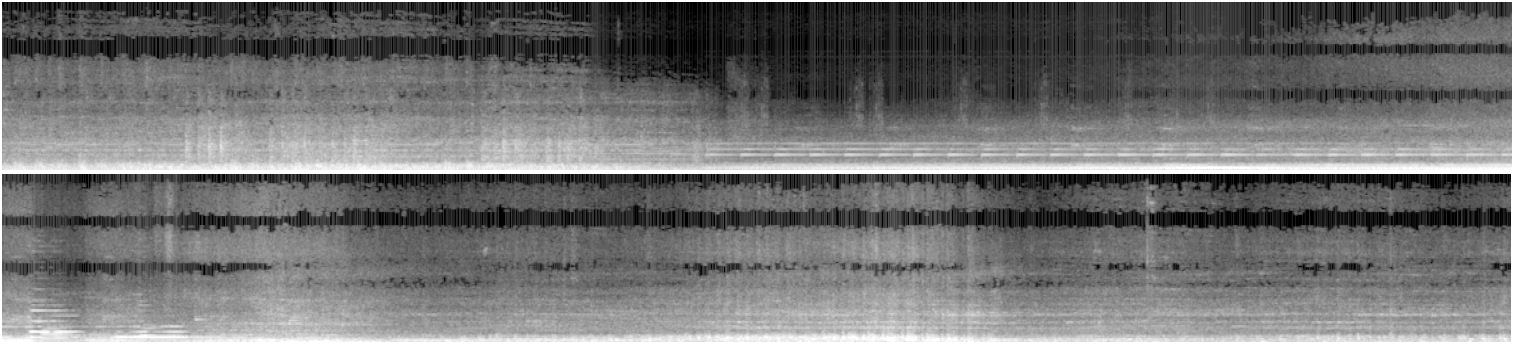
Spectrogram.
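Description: Metra bi-level commuter train passing close by, its wheels and cars rumbling and clattering on the rails. A train horn sounds one long steady note for several seconds in the middle, then a couple of short blasts.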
